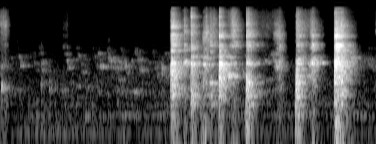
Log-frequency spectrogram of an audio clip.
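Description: Ground aloe vera gel goes into a cooking pot: a quiet start, then a run of close, clattering knocks and scrapes against the metal pot.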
